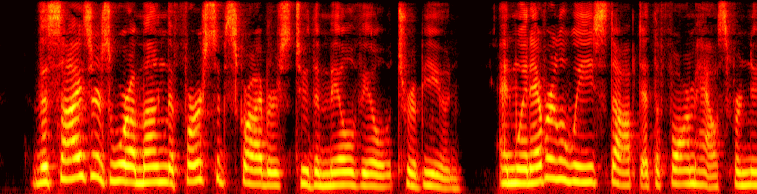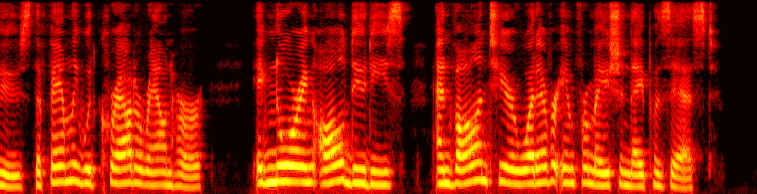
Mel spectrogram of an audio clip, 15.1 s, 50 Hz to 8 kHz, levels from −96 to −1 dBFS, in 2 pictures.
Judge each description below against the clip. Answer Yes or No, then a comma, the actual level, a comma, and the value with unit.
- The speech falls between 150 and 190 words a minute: No, average, 140 wpm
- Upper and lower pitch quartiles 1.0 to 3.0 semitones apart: No, average, 3.7 semitones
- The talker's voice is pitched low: No, high, 215 Hz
